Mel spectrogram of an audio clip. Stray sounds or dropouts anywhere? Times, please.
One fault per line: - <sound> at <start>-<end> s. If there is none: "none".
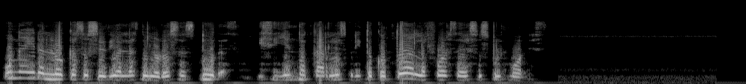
none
